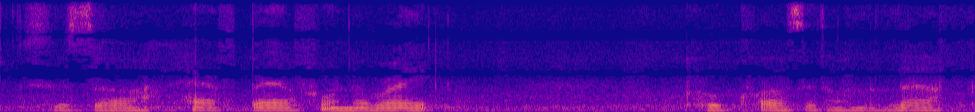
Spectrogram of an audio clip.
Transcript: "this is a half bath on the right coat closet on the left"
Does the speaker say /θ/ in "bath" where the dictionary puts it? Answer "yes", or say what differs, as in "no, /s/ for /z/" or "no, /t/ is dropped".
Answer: no, /f/ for /θ/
